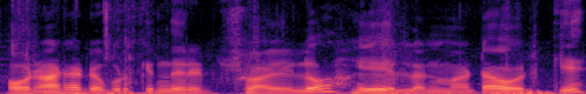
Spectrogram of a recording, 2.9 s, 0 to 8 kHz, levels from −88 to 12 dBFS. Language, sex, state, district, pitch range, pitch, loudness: Telugu, male, Andhra Pradesh, Annamaya, 130-160 Hz, 150 Hz, -20 LUFS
